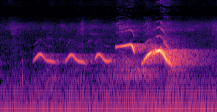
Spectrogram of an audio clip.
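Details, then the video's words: Tame, clever pet hill myna, said to imitate many words, gives three wavy whistled notes in a steady rhythm, then a louder rising and falling pair of whistles in a quiet room. "Beo Jinak Pintar Ngomong"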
